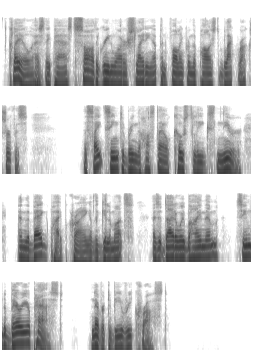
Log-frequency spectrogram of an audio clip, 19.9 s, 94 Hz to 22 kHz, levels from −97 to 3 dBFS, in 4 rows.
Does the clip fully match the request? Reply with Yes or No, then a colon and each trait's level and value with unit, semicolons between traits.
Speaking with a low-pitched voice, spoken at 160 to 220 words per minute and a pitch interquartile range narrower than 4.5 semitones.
No: low, 115 Hz; average, 150 wpm; average, 3.1 semitones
